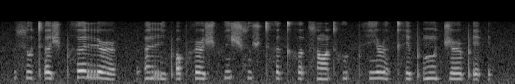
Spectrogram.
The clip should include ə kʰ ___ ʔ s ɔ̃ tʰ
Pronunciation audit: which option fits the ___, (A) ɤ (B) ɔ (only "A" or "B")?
A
